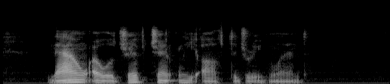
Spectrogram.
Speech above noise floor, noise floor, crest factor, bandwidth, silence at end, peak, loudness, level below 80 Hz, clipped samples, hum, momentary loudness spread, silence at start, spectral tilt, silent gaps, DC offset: 33 dB; -62 dBFS; 24 dB; 11.5 kHz; 0.85 s; -6 dBFS; -30 LUFS; -52 dBFS; under 0.1%; none; 15 LU; 0.5 s; -7.5 dB/octave; none; under 0.1%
